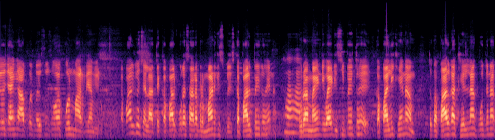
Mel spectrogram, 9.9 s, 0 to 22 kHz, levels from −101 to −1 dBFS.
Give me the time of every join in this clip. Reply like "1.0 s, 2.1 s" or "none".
2.4 s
